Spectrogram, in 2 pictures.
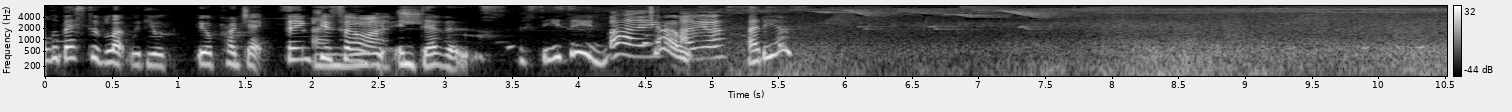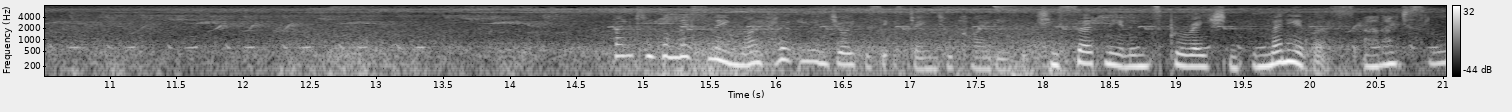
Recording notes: Now what makes this episode even more special is that it was recorded outside in real life with one of the most inspiring people I've had the chance to meet.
